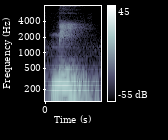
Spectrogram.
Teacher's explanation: É um ditongo decrescente por conta de que a acentuação, a proeminência acentual ocorre na vogal E, na primeira vogal.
